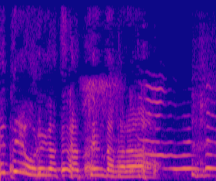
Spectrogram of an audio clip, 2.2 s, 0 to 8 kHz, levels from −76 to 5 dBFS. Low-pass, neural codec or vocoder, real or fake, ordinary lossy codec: none; none; real; none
